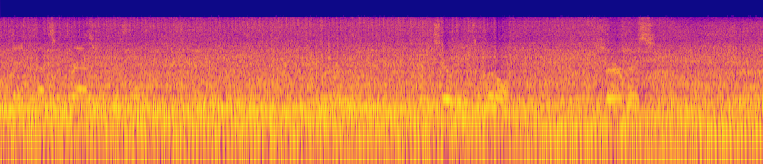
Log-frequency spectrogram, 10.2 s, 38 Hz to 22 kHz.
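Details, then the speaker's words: Cub Cadet LT 1018 lawn tractor after deck and blade engagement repair (makeshift idler spring), PTO engaged first time: steady even engine drone with deck spinning, no knocks or slipping; running and cutting properly. "all right is the power take off for the first time well you seem to be cutting grass"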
